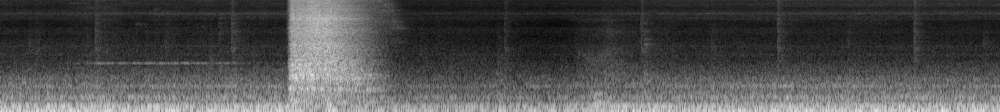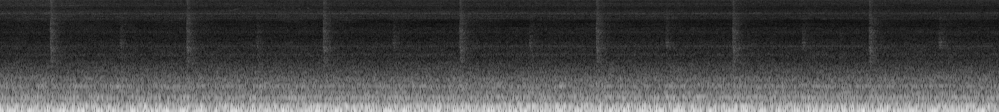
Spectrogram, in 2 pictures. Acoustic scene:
bus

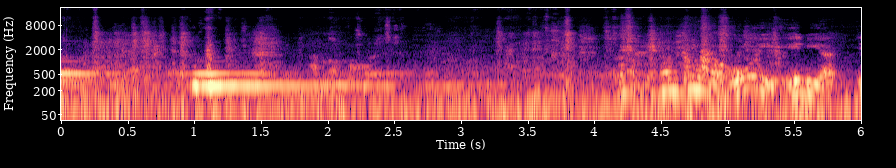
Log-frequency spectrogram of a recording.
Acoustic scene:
restaurant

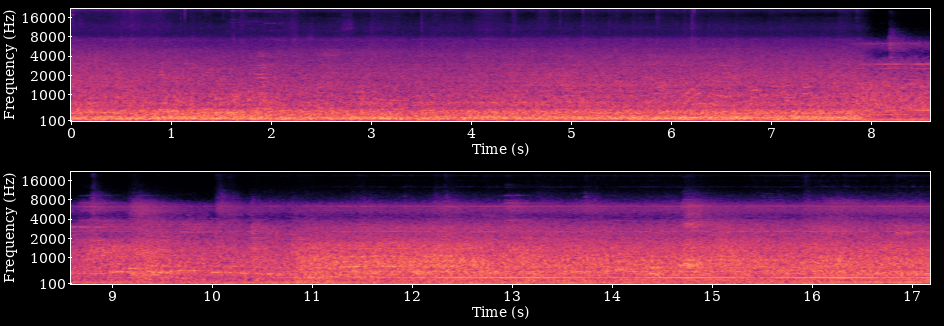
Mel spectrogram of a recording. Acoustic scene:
subway station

